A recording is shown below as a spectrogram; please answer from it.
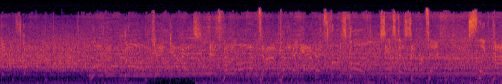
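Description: Hockey arena crowd cheering a home-team goal, with music over the arena speakers coming in about four seconds in.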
